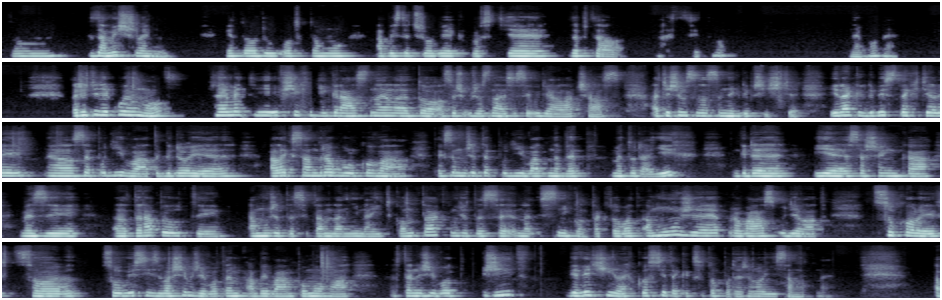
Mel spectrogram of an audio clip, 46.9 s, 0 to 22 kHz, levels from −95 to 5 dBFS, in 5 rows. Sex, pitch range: female, 170-195 Hz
